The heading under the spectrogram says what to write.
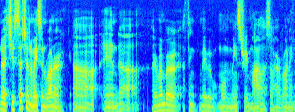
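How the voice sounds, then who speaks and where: A man speaks at a fairly quick pace with ordinary pitch variation. His voice is very deep and low. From Venezuela. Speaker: podcast host. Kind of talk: casual interview.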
